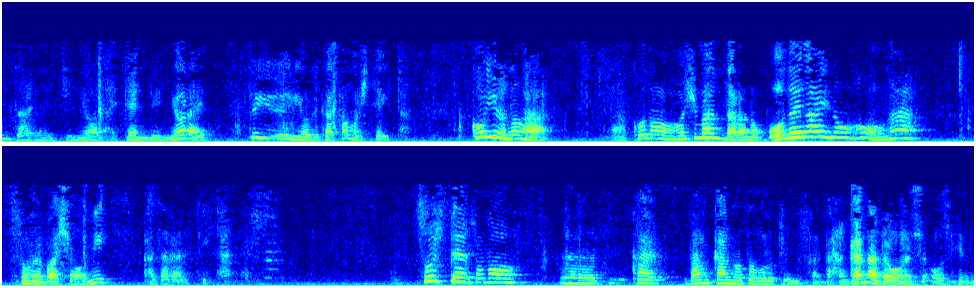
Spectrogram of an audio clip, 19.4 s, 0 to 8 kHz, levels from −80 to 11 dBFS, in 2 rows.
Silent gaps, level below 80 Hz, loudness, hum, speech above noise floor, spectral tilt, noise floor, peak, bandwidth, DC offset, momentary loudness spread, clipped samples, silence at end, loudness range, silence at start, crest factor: none; -54 dBFS; -31 LUFS; none; 21 dB; -7.5 dB/octave; -52 dBFS; -10 dBFS; 6 kHz; 1%; 22 LU; under 0.1%; 0 s; 8 LU; 0 s; 22 dB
